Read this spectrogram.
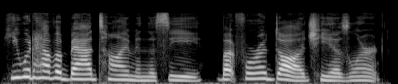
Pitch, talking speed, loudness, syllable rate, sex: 220 Hz, 240 wpm, -16 LUFS, 4.6 syllables/s, female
